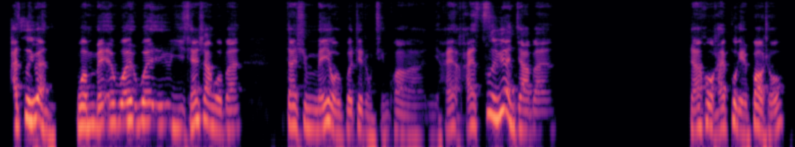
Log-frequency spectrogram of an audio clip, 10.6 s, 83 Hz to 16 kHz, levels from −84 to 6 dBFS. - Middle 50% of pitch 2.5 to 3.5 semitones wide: No, average, 4.4 semitones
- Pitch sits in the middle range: Yes, medium, 170 Hz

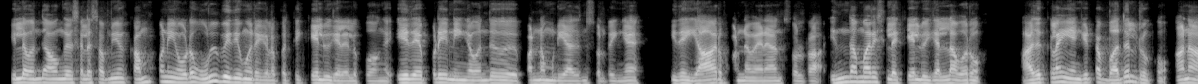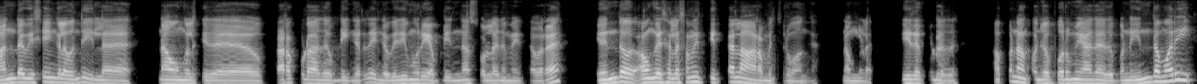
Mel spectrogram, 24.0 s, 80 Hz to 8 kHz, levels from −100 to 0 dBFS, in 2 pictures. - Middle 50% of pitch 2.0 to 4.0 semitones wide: No, average, 4.5 semitones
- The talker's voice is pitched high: No, low, 120 Hz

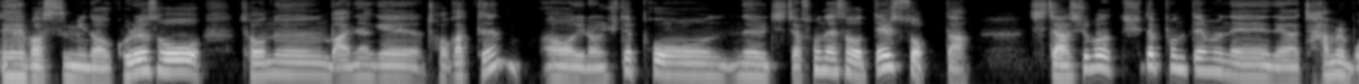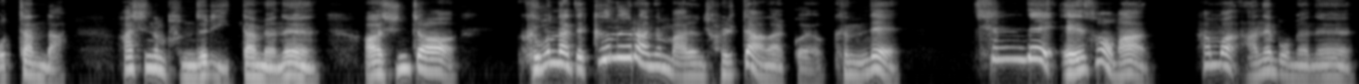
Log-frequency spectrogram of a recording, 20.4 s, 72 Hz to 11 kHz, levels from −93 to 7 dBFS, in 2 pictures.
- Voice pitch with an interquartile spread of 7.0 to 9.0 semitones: Yes, wide, 8.3 semitones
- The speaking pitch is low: Yes, low, 130 Hz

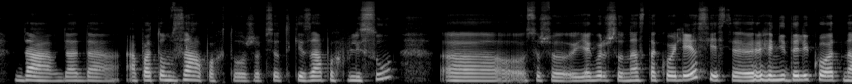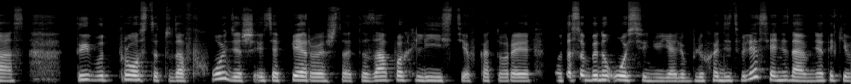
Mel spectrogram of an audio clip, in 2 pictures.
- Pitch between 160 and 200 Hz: Yes, medium, 185 Hz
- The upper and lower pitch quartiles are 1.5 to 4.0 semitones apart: Yes, narrow, 2.5 semitones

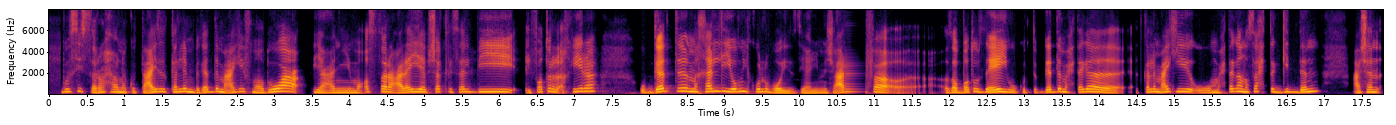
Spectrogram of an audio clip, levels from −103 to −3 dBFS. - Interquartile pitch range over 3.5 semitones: Yes, average, 4.0 semitones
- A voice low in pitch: No, high, 230 Hz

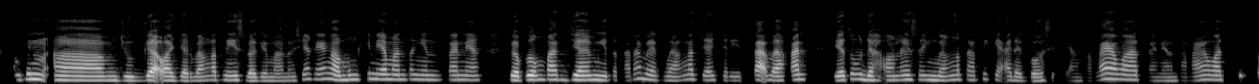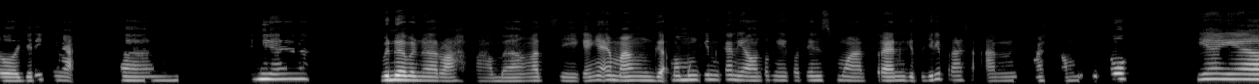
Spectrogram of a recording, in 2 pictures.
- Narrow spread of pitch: No, average, 3.2 semitones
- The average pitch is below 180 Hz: No, high, 195 Hz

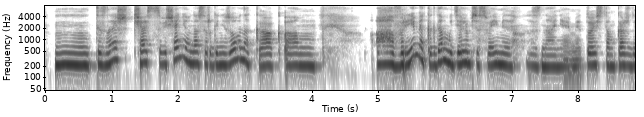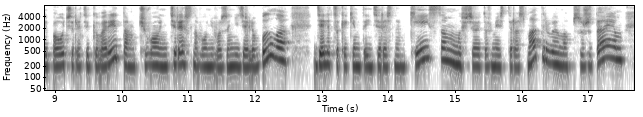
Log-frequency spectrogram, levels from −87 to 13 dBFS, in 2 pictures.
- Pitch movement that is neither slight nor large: Yes, average, 3.1 semitones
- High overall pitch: Yes, high, 210 Hz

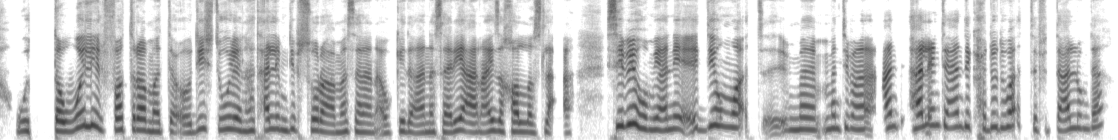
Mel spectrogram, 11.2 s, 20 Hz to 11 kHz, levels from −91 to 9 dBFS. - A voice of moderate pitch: No, very high, 270 Hz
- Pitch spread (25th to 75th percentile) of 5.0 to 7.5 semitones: Yes, average, 5.3 semitones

